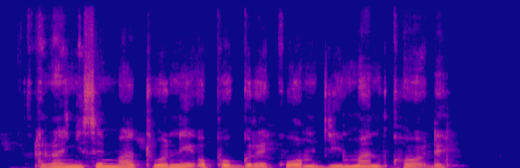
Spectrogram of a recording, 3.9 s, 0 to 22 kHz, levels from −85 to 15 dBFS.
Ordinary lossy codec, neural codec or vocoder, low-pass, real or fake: none; vocoder, 44.1 kHz, 128 mel bands, Pupu-Vocoder; none; fake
